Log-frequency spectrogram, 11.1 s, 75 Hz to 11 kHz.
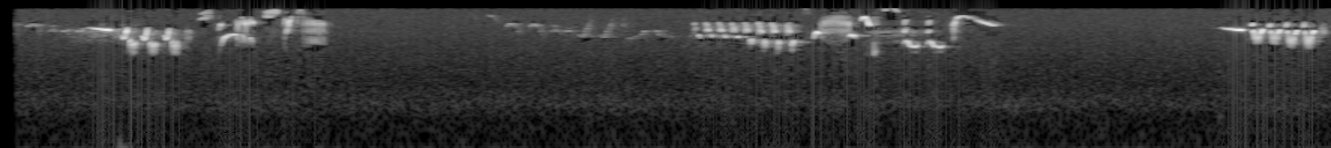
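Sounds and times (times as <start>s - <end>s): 
bird song of quick trilled runs, buzzy chattering and upslurred whistles: 0.2s - 2.8s, 4.0s - 8.4s, 10.2s - 11.0s.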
